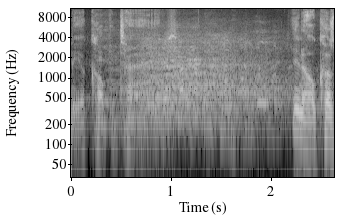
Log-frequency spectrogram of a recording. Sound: audience laugh

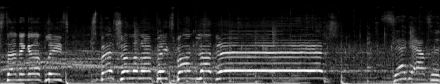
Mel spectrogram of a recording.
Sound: loud cheering from the team

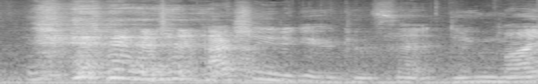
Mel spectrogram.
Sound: laughter

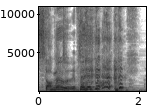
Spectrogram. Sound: laughter

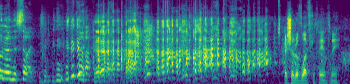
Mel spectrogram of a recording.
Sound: giggling

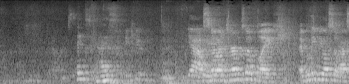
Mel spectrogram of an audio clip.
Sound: voiceover

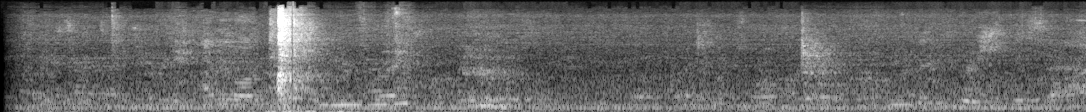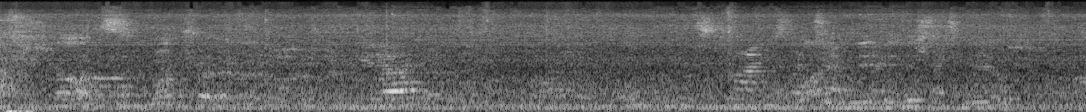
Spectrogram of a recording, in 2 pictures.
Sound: indistinct chatter

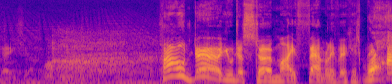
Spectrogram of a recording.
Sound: howls wretchedly

